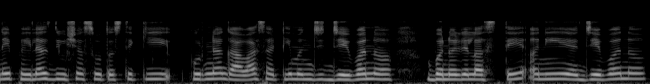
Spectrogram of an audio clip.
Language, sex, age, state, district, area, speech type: Marathi, female, 18-30, Maharashtra, Akola, rural, spontaneous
